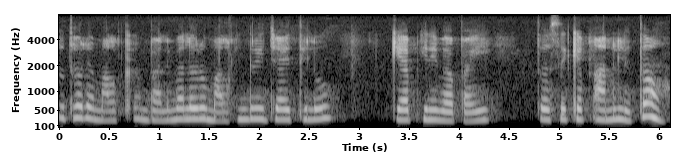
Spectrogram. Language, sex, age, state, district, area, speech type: Odia, female, 18-30, Odisha, Malkangiri, urban, spontaneous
